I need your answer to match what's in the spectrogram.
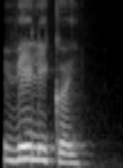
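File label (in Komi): "великӧй", Komi, female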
